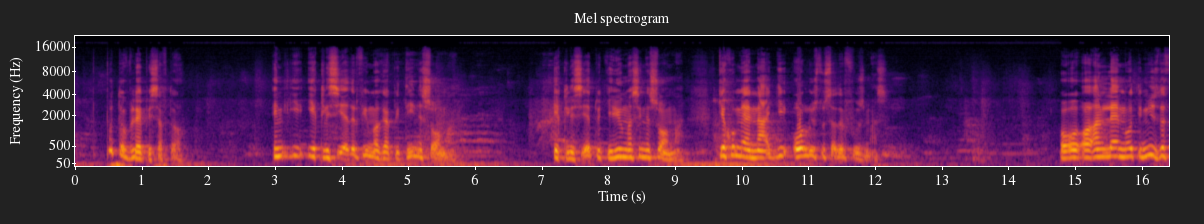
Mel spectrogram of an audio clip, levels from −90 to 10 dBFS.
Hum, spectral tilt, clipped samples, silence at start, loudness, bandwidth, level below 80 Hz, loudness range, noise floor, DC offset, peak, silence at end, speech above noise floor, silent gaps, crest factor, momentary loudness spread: none; -5.5 dB/octave; under 0.1%; 0.1 s; -16 LUFS; 15 kHz; -38 dBFS; 6 LU; -47 dBFS; under 0.1%; 0 dBFS; 0 s; 32 dB; none; 18 dB; 17 LU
